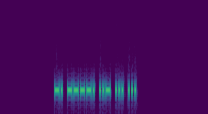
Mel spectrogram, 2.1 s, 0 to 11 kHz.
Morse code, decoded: N9USS

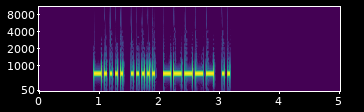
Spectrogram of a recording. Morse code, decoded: 650I

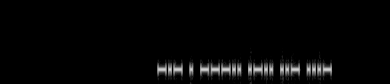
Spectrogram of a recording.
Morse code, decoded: KE8LUV

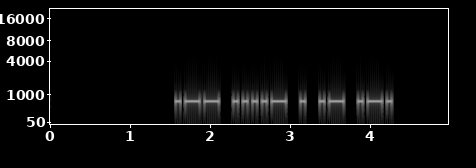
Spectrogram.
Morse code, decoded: W4EAR

